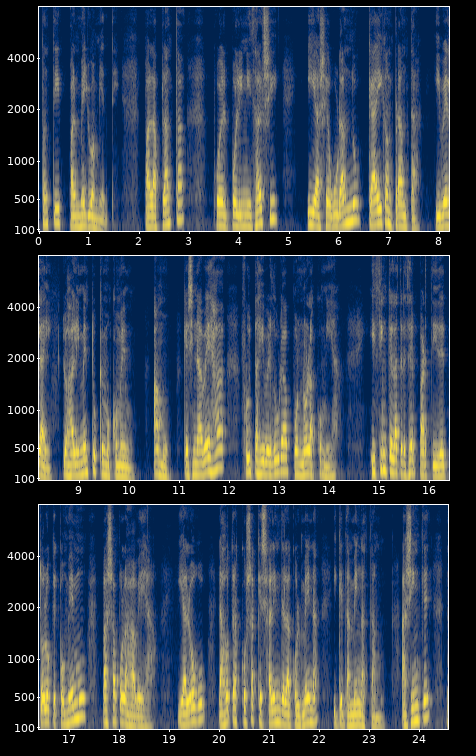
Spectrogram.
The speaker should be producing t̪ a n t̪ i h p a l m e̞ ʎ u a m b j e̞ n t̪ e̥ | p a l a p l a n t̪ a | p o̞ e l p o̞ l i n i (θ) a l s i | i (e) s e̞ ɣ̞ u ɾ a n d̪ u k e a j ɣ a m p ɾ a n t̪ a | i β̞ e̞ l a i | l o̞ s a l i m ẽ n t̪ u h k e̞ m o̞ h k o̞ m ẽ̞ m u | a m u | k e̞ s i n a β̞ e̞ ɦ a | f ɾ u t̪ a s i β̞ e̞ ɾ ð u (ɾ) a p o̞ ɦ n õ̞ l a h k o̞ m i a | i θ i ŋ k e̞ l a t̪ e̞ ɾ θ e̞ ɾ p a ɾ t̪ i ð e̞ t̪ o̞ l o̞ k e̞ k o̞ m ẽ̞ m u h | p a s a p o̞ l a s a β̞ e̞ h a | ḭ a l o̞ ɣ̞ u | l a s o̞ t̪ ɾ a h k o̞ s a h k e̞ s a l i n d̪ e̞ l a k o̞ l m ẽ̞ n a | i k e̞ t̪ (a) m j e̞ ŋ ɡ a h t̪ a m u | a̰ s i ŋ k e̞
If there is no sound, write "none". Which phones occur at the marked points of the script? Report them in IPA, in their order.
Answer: θ, a, ɾ, a

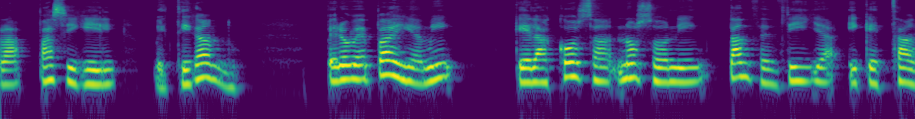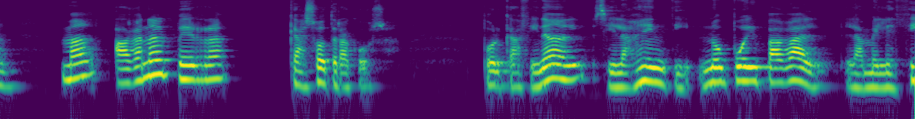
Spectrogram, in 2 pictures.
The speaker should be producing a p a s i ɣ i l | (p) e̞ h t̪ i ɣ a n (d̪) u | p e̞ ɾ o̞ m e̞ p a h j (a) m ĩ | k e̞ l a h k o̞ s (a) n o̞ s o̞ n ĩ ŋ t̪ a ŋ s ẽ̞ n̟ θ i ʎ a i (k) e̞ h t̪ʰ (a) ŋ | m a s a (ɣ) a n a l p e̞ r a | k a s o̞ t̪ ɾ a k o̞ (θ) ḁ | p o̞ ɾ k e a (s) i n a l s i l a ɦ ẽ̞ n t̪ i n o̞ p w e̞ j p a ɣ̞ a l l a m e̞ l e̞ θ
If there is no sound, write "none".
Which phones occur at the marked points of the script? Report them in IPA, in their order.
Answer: b, d̪, a, a, k, a, ɣ, s, f

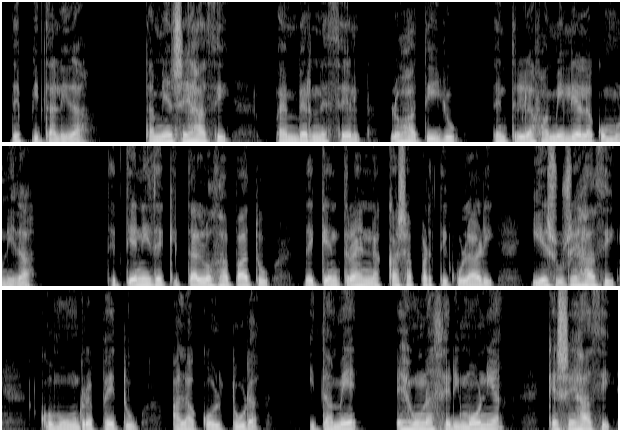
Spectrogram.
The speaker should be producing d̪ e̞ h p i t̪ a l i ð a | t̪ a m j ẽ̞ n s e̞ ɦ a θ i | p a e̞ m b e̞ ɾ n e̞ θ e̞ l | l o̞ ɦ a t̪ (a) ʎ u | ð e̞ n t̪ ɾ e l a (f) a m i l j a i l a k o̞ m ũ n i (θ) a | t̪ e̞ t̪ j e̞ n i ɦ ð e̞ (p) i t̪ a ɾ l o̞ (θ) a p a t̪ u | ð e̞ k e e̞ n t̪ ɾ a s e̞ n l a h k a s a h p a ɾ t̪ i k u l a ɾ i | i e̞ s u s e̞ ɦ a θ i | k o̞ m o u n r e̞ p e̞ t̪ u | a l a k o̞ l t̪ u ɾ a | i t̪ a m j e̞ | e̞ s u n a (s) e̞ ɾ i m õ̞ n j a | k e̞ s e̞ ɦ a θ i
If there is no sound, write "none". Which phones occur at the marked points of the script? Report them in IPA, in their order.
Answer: i, f, ð, k, θ, θ

